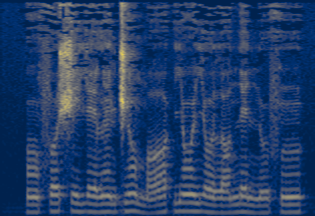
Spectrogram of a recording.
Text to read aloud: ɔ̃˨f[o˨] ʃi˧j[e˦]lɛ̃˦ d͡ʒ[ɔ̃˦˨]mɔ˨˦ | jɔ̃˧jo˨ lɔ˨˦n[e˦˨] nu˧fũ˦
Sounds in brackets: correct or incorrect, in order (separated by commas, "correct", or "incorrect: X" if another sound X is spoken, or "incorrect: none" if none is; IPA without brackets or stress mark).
incorrect: o˧, incorrect: e˧, correct, correct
